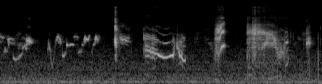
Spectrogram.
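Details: A cheerful budgerigar in top spirits gives a quick run of high chirps, then a scratchy warbled phrase and a few loud tweets with brief gaps between them.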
